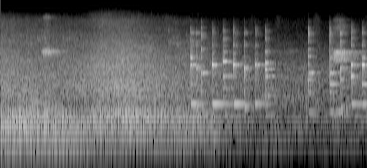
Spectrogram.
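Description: A low rumbling noise for the first few seconds, then a quick tune of bright marimba-like notes in two short phrases, the second starting about six seconds in.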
